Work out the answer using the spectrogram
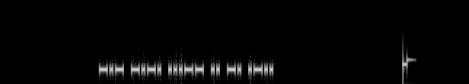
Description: Morse code, heard as a keyed tone, about 44 wpm, 700 Hz. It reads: KC3INL
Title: USA Call Signs - 6 Characters - 6x Character Spacing - 45wpm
